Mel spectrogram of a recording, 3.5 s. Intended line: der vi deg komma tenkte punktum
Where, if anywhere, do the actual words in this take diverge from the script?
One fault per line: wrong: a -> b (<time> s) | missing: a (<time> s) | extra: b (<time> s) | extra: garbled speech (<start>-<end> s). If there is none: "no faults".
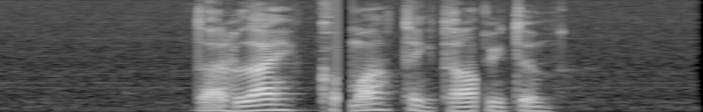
no faults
